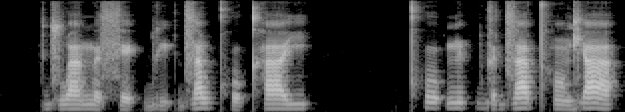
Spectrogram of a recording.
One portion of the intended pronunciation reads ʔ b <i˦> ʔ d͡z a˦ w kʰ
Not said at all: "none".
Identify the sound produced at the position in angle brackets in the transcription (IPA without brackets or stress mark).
i˨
